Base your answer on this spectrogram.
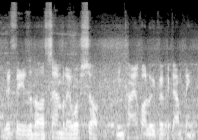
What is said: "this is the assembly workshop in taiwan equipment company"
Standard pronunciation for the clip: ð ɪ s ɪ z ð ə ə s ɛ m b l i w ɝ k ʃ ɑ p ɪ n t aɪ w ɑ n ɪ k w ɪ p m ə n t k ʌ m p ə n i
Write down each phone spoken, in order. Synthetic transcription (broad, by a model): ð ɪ s ɪ z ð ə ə s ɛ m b l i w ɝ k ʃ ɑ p ɪ n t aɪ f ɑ l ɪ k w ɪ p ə t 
